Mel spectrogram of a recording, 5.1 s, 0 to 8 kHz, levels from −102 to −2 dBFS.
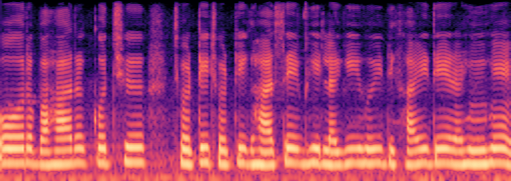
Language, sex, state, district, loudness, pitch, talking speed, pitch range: Hindi, female, Chandigarh, Chandigarh, -14 LUFS, 200 Hz, 150 wpm, 190-200 Hz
